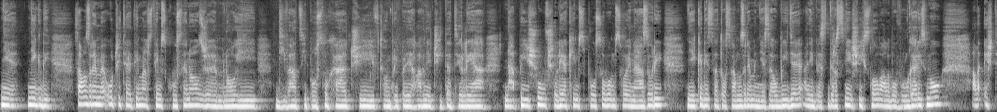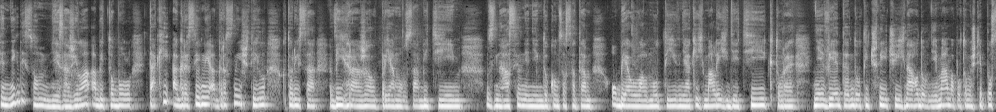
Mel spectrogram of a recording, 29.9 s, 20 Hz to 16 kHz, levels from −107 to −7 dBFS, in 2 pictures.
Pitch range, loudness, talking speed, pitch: 150-170 Hz, -18 LUFS, 150 wpm, 160 Hz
